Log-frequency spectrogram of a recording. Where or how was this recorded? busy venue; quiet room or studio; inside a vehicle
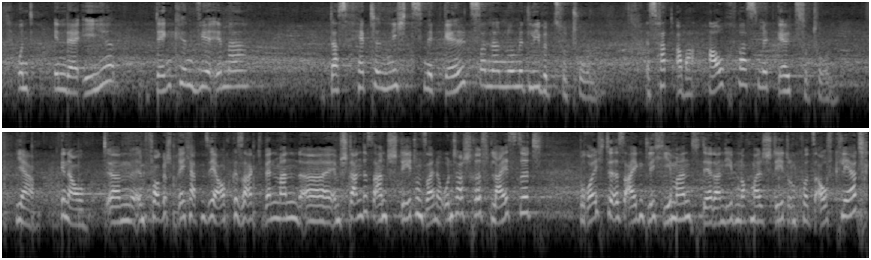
busy venue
